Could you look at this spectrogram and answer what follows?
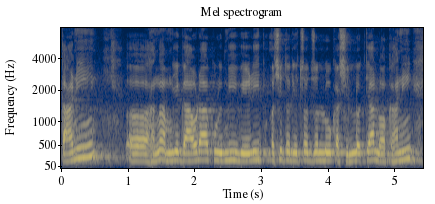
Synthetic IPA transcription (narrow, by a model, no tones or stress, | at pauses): t̪aɽ̃i | ɦãŋɡãm̤ənd͡ʑeɡaʋɽakuɽumbiːʋeɭiːəɕet̪əɾjet͡sɔd͡zɔlokaɕilːɔt̪jalɔkaniː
